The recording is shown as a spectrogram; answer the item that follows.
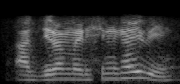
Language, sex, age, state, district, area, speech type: Odia, male, 18-30, Odisha, Puri, urban, conversation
